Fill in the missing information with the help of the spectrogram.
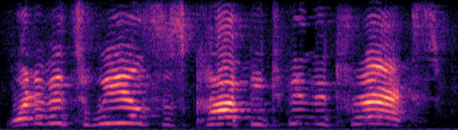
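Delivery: high, loud driver's shout; panicked driver. A narrator's reading. Driver still shouting for help.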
